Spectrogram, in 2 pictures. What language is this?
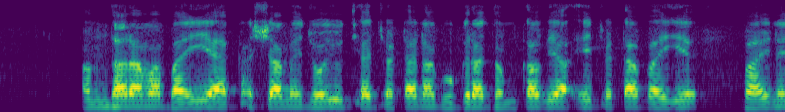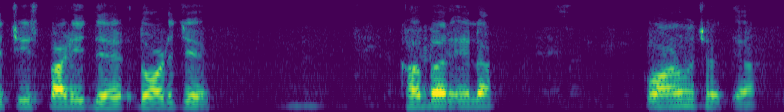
Gujarati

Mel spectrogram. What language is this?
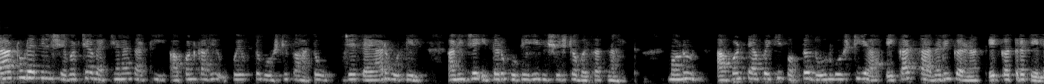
Marathi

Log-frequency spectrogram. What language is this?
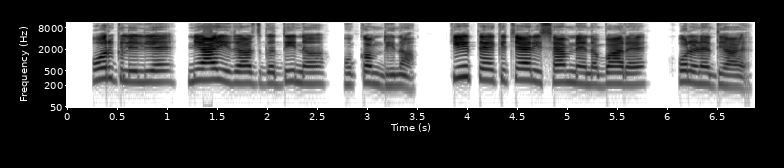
Kullu Pahari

